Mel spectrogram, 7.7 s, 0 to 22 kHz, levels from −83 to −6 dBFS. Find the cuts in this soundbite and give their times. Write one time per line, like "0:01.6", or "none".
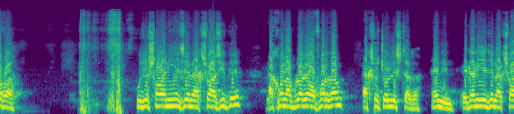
0:06.4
